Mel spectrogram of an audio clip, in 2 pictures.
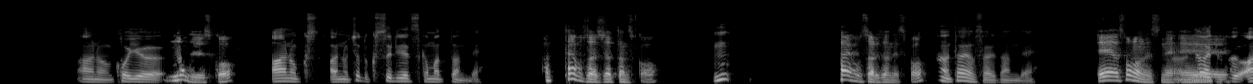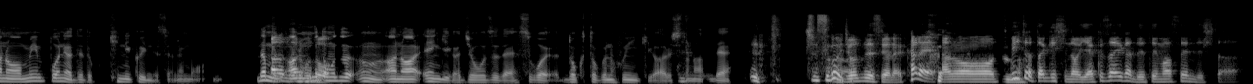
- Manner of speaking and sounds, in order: tapping; unintelligible speech; laugh
- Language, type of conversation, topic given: Japanese, unstructured, 最近見た映画で、特に印象に残った作品は何ですか？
